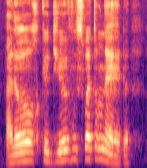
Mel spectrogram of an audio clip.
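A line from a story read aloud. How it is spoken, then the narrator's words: Pastor's reply. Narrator (French): répondit le pasteur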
